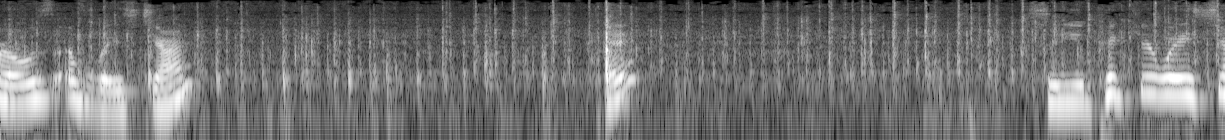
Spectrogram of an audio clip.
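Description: A plastic knitting machine clicks and rattles as its carriage is turned.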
